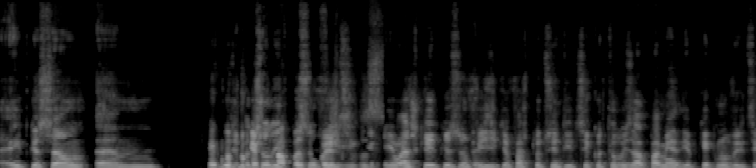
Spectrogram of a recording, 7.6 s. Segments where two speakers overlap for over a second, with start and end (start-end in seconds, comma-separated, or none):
2.1-3.9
